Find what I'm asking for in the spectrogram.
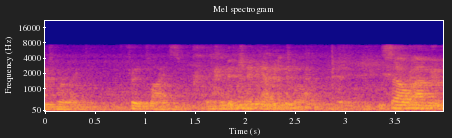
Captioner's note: laughing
